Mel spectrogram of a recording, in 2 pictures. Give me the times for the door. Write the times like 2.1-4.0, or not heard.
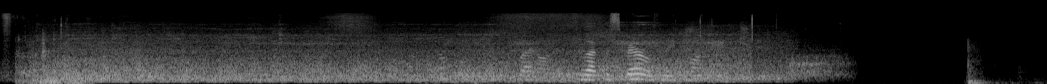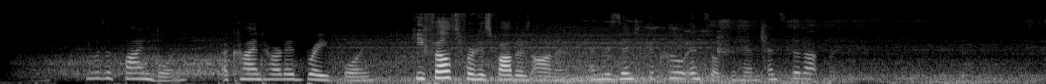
0.1-0.8, 9.7-11.0, 17.6-18.2.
